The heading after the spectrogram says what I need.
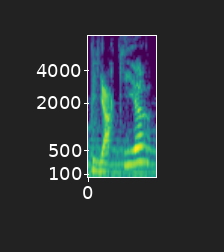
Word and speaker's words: Byakuya: to say his name, but what made the pronunciation click was like, oh, Byakugan! Like, the game! Like the anime game, Byakugan. So it just kind of stuck that I called him Byakugan for like the remainder of the playthrough because it helped me pronounce his name properly.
